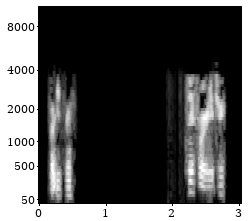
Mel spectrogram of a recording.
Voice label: Police Dispatch; Police 1 Dispatch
